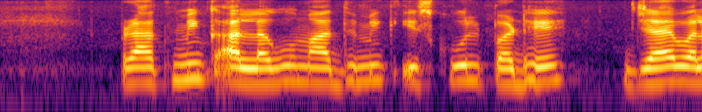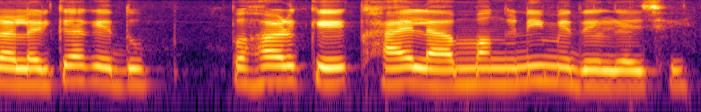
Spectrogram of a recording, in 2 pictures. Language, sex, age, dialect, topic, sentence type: Magahi, female, 46-50, Western, agriculture, statement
